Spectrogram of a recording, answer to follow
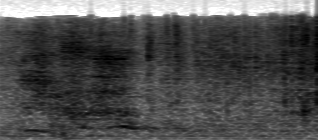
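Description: Gift wrap rustling as children unwrap a present, with a soft, low, cooing 'ooh' from a voice in the first second.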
